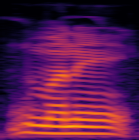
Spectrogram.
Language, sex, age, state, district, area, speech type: Bengali, male, 18-30, West Bengal, Uttar Dinajpur, urban, spontaneous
